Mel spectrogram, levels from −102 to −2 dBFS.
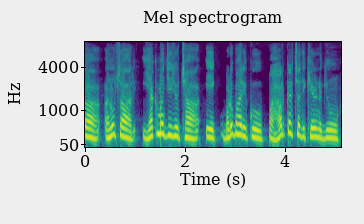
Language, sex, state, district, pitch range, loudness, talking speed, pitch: Garhwali, male, Uttarakhand, Uttarkashi, 175-225 Hz, -14 LUFS, 150 wpm, 195 Hz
